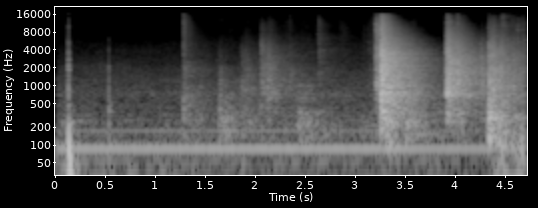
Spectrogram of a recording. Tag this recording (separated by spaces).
france rennes soncisnaps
